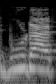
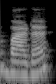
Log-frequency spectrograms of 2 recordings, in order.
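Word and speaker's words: Burdach: ফেসিকুলাস গ্রেসিলিস of bird অনেকে দেখছি বুডাক কি কিসব কথাবার্তা বলে এগুলি বলবে না অফ বার্ডাক ফেসিকুলাস কিউনিটাস তাহলে দেখো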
